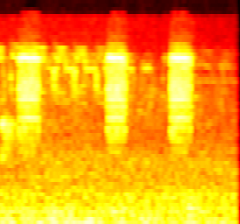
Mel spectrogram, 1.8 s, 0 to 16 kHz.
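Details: A corncrake at the Alpine Zoo Innsbruck, Austria, 750 m above sea level, gives three dry, rasping bursts about half a second apart, its mating call, over quiet background hiss.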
